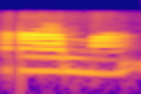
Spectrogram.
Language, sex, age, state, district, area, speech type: Tamil, male, 30-45, Tamil Nadu, Cuddalore, urban, conversation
